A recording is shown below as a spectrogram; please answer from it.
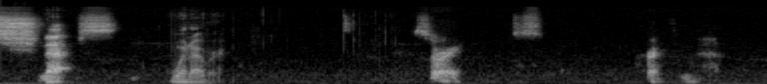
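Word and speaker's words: Snepsts: It's Schnaps. Whatever. Sorry, just correcting that. No, I'm happy with the correction. My point is, whatever. Even knowing the proper pronunciation, I would still call it Snippets.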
